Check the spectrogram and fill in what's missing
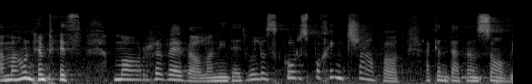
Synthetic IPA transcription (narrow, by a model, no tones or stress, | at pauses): amahʊnɛbeːθ | mɔrr̥əvɛðɔlˠanːindeɨdwɛlˠʊsɡʊrsb̥ɔχintʰravɔd̥ | akʰəndadansɔv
